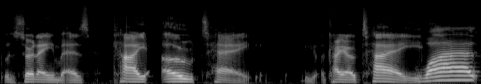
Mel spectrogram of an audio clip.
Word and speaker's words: Coyote: Coyote pronounces his name with surname as Coyote.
